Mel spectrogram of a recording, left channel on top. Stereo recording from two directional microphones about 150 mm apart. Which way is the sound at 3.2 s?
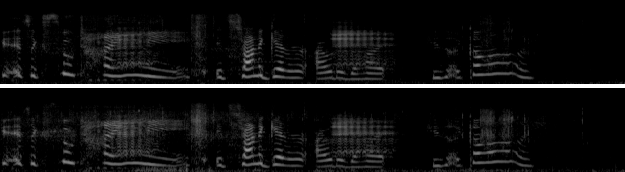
50° left (ahead or behind).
